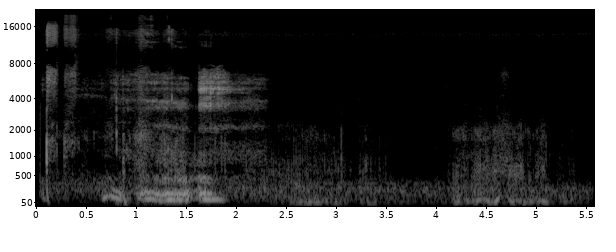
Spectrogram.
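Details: Sleeping black Labrador Retriever snoring loudly indoors, low rumbling snorts that swell into a strong burst with breathy rasps, then softer, quieter snores trailing off.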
